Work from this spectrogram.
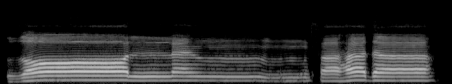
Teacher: তো এখানে জি জোয়াদের উপরে মধ্যে লাজিম আছে। কেন? হরফে মাদের পরে তাসদিদ এসছে, তাই তো। তো জি এখানে জি টান হবে পাঁচ আলিফ, জল্লান।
